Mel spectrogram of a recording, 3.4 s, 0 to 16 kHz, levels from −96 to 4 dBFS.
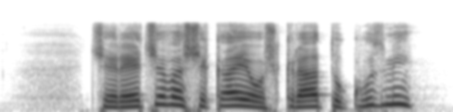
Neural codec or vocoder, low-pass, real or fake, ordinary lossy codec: none; 7.2 kHz; real; none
